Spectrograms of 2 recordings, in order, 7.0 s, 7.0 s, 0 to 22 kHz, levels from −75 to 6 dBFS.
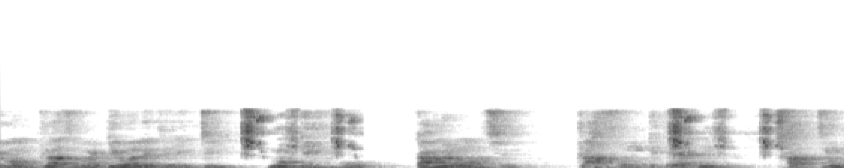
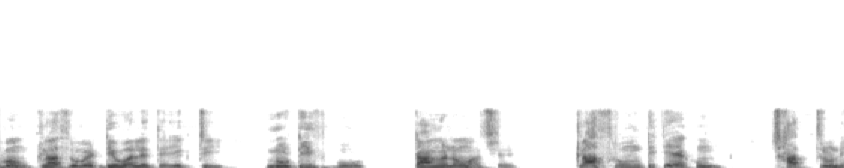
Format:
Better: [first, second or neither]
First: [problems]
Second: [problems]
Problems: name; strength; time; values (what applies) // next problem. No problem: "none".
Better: second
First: background sound (Bird vocalization, bird call, bird song); 2 dB above the speech // room echo; dies away in 0.6 s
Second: none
